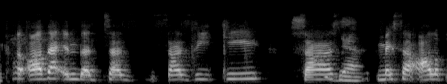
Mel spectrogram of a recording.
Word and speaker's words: tzatziki: I they usually put tzatziki, like the sauce. – How do you say it? – Tzatziki. – I've been saying it wrong. It's not tzatziki.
